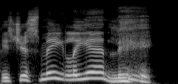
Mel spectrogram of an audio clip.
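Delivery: very high, loud, slow southern drawl.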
